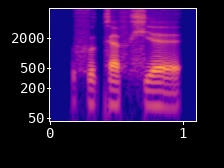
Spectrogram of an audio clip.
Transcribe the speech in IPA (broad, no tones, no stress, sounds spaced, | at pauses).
f ɵ k æ f xʲ ɛ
